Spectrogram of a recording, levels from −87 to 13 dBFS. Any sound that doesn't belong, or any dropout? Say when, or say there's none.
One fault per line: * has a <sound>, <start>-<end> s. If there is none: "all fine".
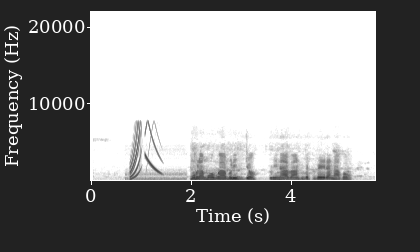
* has a chirp, 0.8-1.5 s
